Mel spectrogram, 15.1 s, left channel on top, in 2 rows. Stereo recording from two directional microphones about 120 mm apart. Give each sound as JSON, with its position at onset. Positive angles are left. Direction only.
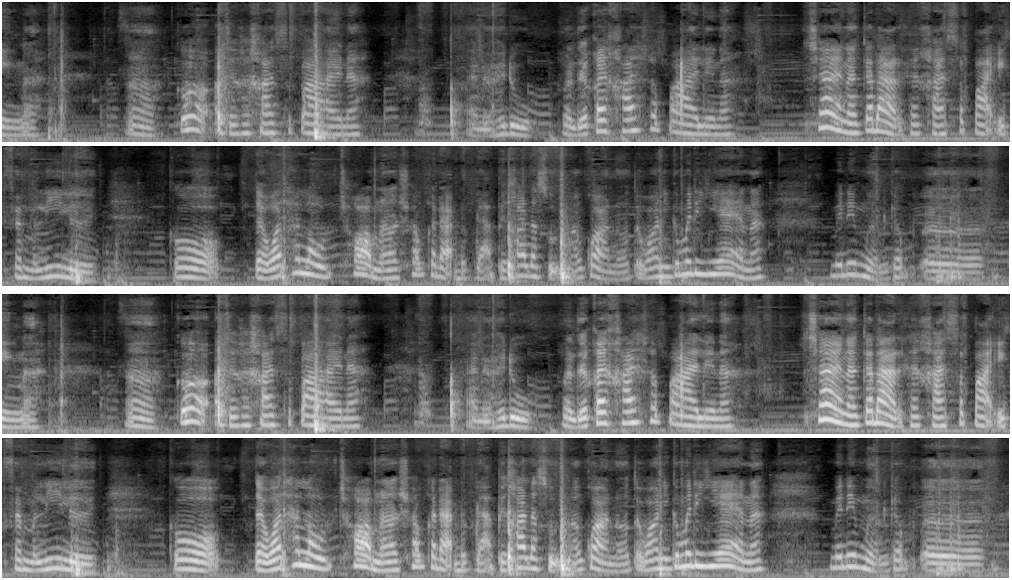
{"t": 0.0, "sound": "speech", "side_deg": -25}
{"t": 2.3, "sound": "speech", "side_deg": 0}
{"t": 3.5, "sound": "speech", "side_deg": -10}
{"t": 4.2, "sound": "speech", "side_deg": -25}
{"t": 9.5, "sound": "speech", "side_deg": -20}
